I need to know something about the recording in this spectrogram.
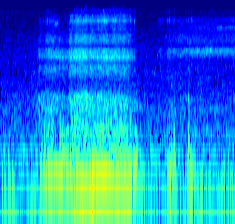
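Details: Sleeping dog snoring indoors: one long, low, rumbling snore of about a second and a half, followed by softer, shorter breathing sounds.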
